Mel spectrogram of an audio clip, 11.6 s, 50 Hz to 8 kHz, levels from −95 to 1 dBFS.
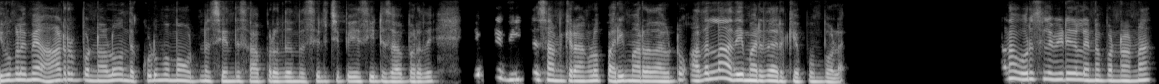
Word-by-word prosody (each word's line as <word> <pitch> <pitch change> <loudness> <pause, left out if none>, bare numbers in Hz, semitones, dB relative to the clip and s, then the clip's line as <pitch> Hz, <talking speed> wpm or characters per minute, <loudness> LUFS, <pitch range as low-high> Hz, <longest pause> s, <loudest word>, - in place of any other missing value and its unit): இவங்களுமே 200 +3 +2 0.2
order 205 +2 -1
பண்ணாலும் 175 +2 +1
அந்த 170 -3 0
குடும்பமா 185 0 0
ஒட்டுனா 165 +2 -2
சேர்ந்து 155 0 0
சாப்பிடுறது. 150 +1 0
அந்த 150 -1 -1
சிரிச்சு 155 0 -4
பேசிட்டு 155 0 -1
சாப்பிடுறது. 145 +1 -1 0.5
எப்படி 295 -8 -8
வீட்டுல 215 +1 -4
சமைக்கிறாங்களோ 175 -1 +2
பரிமாறதா 165 -1 +3
ஆகட்டும் 180 +6 -3
அதெல்லாம் 240 +6 +1
அதே 200 0 +5
மாரி 175 -2 +4
தான் 170 - +5
இருக்கு 150 -1 -1
எப்பவும் 145 0 -3
போல. 130 -1 -2 1.6
ஆனா 255 - 0
ஒரு 220 - +3
சில 235 -1 -1
வீடுகள்ல 215 -2 +2
என்ன 190 - +2
பண்றாங்கனா 175 +1 +1
175 Hz, 155 wpm, -22 LUFS, 155-200 Hz, 1.6 s, அதே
